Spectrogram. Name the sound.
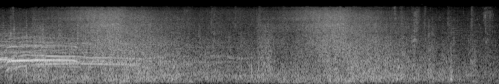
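ocean waves breaking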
